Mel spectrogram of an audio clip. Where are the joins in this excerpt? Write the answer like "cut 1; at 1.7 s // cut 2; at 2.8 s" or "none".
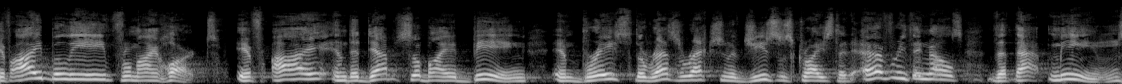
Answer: cut 1; at 2.3 s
